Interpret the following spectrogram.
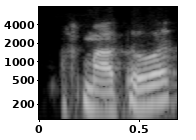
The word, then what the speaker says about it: Akhmatova: As for Russian poets, you know, even recently I was reading, you're going to have to help me with pronunciations, Amira, Akhmatova. Akhmatova, that's right.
